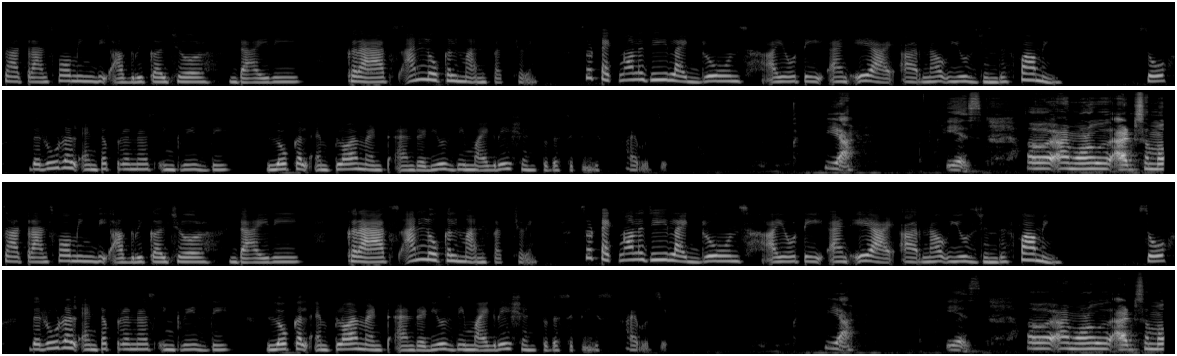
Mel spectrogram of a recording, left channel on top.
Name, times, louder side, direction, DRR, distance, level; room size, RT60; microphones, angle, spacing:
voice 1, 0.0-3.0 3.5-5.3 5.8-10.6 11.4-11.6 12.0-14.0 14.4-18.4, right 2 dB, 40° right, 3.6 m, -32 dB
voice 2, 21.2-23.4, left 3 dB, 50° left, 2.7 m, -27 dB
open air
head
